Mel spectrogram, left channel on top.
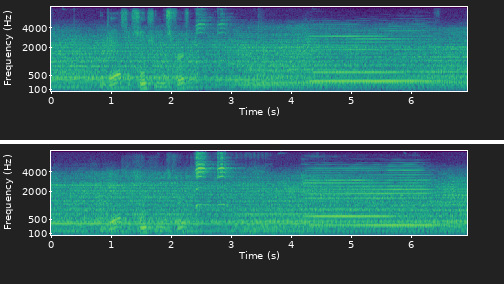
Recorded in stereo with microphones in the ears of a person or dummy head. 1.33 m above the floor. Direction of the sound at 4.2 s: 70° right (ahead or behind).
